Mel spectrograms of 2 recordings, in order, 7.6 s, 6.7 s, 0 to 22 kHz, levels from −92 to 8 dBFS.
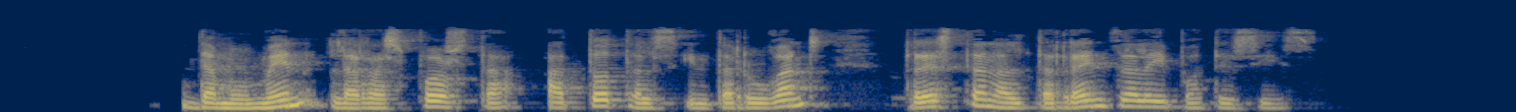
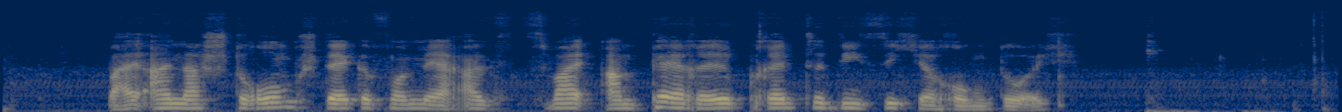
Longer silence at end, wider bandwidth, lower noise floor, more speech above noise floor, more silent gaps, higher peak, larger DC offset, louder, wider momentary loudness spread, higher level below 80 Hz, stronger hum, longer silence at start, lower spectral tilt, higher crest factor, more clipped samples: first, 1.05 s vs 0.4 s; second, 8 kHz vs 12.5 kHz; first, under -90 dBFS vs -65 dBFS; first, over 73 dB vs 33 dB; neither; first, -2 dBFS vs -14 dBFS; neither; first, -17 LUFS vs -32 LUFS; first, 12 LU vs 7 LU; first, -60 dBFS vs -66 dBFS; neither; first, 0.9 s vs 0.55 s; about the same, -6 dB/octave vs -7 dB/octave; about the same, 18 dB vs 18 dB; neither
